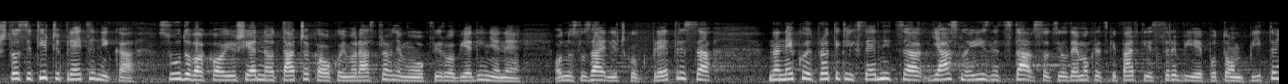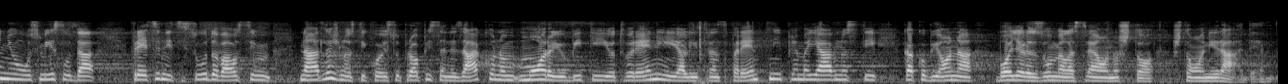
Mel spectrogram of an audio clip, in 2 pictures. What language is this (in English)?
Serbian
